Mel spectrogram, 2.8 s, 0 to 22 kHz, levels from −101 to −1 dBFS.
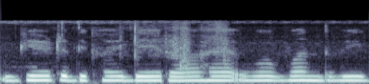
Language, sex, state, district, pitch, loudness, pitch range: Hindi, female, Rajasthan, Bikaner, 190 Hz, -14 LUFS, 190-195 Hz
